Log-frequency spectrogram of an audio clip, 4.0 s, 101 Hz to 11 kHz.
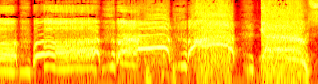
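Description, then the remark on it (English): A loud, excited scream erupts in several long, rising and wavering bursts, piercing, with brief breaths between them and no other talking; a commentator screams as the Dallas Cowboys draft receiver Tedderell McMillan at number 12. “Did you hear I screamed so loud I didn't even hear your answer”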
